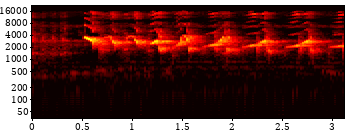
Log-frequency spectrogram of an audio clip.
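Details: Pet male cockatiel whistling to tease a female, a sudden loud opening note followed by a rhythmic chain of rising, slurred whistles about every half second.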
